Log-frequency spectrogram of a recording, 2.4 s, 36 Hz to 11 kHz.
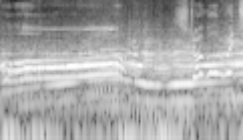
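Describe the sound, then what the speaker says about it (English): A Porsche Cayman GT4 RS launching hard under launch control, its engine note loud and climbing steadily in pitch, dipping briefly at a gear change midway, then pulling upward again. "I'm going to launch it."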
